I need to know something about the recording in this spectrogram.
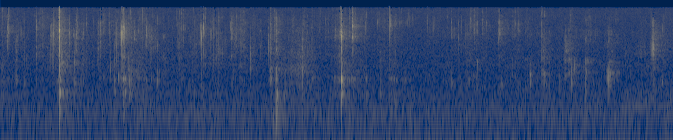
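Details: Raw chicken being crunched by a Doberman called Cola indoors; sharp bone-cracking snaps roughly every few seconds between quieter wet chewing noises.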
